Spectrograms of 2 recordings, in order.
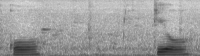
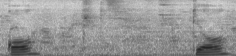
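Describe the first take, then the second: No difference in how they are said.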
